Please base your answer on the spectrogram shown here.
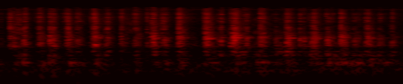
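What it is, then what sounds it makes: Scratch art paper being scratched. A wooden stylus scratches densely in short, quick strokes across a flat sheet of scratch art paper. The result is a soft, steady, bright rasping with a fast, uneven rhythm of strokes, each ending quickly.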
